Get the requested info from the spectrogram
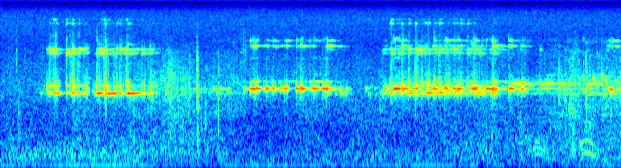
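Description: Small bells jingling as they are shaken, in bursts of rapid high ringing: one starting about half a second in, another around two and a half seconds, and a longer run from about four seconds on.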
